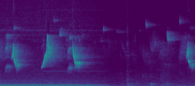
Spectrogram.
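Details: Red Pileated Finch (tico-tico-rei vermelho), a Brazilian songbird, giving high, sharp, slurred chirps, about four in four seconds at an uneven pace, over a faint low hum.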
